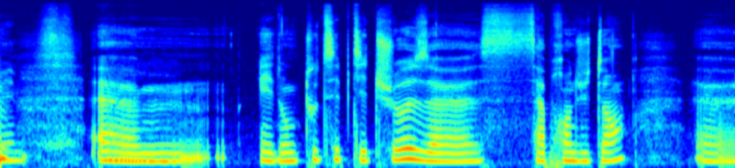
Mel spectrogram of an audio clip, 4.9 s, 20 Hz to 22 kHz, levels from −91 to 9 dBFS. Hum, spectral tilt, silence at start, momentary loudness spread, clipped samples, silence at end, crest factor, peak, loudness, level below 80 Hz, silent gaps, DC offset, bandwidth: none; -5.5 dB/octave; 0 s; 14 LU; under 0.1%; 0 s; 18 dB; -6 dBFS; -25 LUFS; -56 dBFS; none; under 0.1%; 19 kHz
